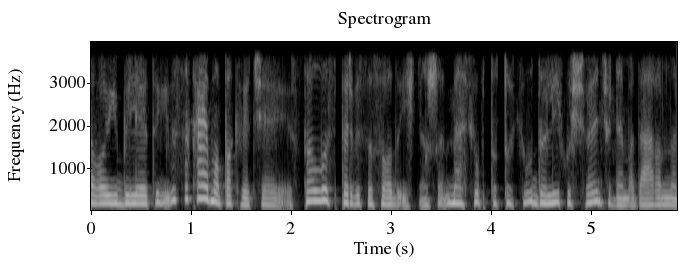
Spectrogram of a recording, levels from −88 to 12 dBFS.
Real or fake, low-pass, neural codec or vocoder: real; 3.6 kHz; none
